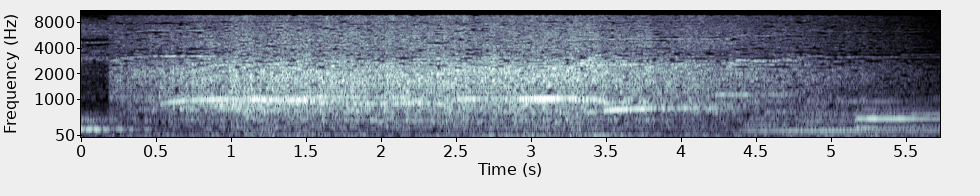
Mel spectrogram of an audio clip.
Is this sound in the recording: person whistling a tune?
no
